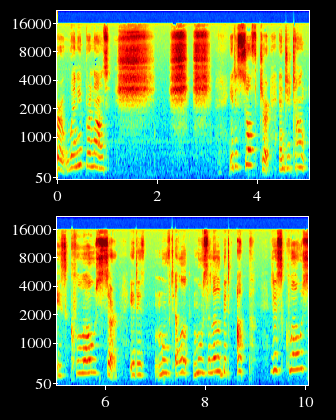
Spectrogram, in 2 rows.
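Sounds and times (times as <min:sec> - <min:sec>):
woman making hissing sound: 0:01.2 - 0:03.2.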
